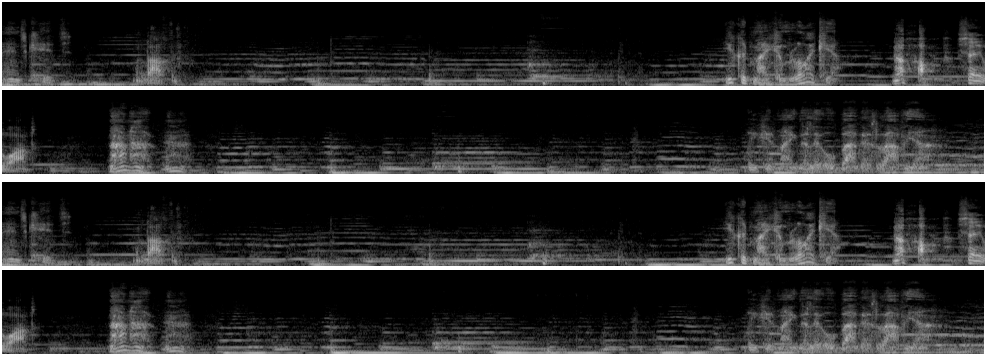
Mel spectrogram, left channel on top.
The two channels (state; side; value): normal; both; correlation 0.86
